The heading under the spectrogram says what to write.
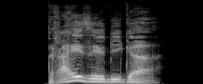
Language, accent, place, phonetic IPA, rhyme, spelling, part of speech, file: German, Germany, Berlin, [ˈdʁaɪ̯ˌzɪlbɪɡɐ], -aɪ̯zɪlbɪɡɐ, dreisilbiger, adjective, De-dreisilbiger.ogg
- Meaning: inflection of dreisilbig: 1. strong/mixed nominative masculine singular 2. strong genitive/dative feminine singular 3. strong genitive plural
